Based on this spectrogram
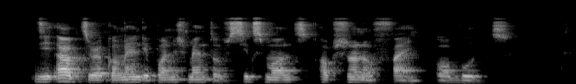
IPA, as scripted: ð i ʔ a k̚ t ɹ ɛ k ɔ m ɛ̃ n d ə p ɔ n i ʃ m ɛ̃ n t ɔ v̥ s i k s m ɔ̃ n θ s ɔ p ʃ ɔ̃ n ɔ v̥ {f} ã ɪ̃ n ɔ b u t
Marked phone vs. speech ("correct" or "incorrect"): correct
